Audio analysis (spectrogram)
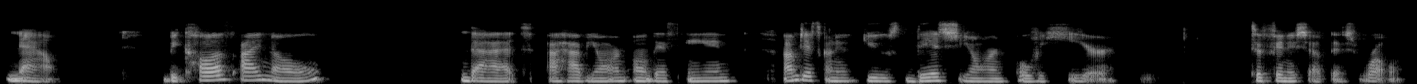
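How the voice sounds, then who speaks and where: Hosting a step-by-step crochet tutorial, a woman speaks patiently and reassuringly, counting stitches out loud and sounding slightly sniffly from a runny nose. Her voice is low, steady, and gravelly, extremely slow with frequent pauses, on a lo-fi recording.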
